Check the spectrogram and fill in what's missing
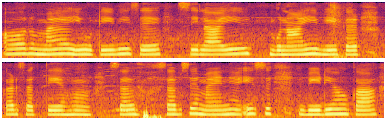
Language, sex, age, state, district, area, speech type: Urdu, female, 30-45, Bihar, Khagaria, rural, spontaneous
